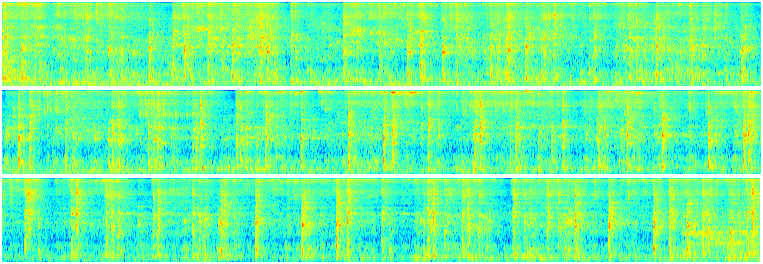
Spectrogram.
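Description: Freight train cars rolling past: a steady rumble with frequent, irregular clacks of steel wheels over the rail joints. A steady pitched tone comes in near the end.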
